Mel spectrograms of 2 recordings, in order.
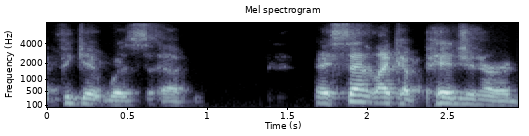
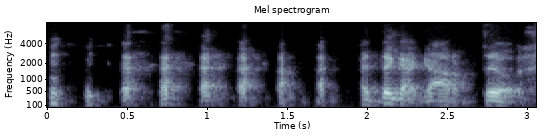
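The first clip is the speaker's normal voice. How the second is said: laughing; 6 dB quieter, much slower than usual. Real, not acted. Laughs after swatting a fly.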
